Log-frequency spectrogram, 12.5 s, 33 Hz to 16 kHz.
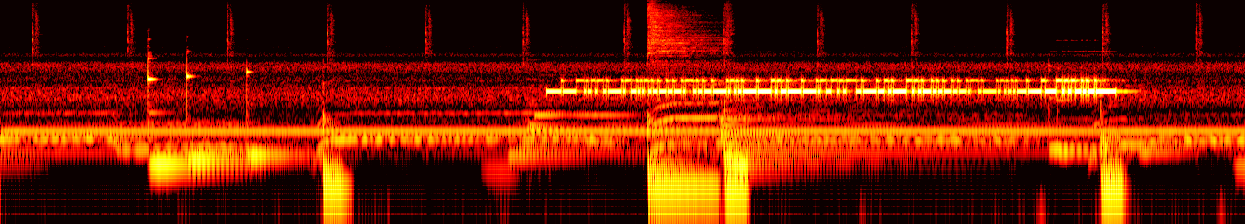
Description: RTTY (50 baud, 450 Hz shift), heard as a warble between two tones, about 1500 Hz centre, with radio static, fading, a steady whistle near 430 Hz and room echo. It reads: ZS3DLZ TU K3DXV CQ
